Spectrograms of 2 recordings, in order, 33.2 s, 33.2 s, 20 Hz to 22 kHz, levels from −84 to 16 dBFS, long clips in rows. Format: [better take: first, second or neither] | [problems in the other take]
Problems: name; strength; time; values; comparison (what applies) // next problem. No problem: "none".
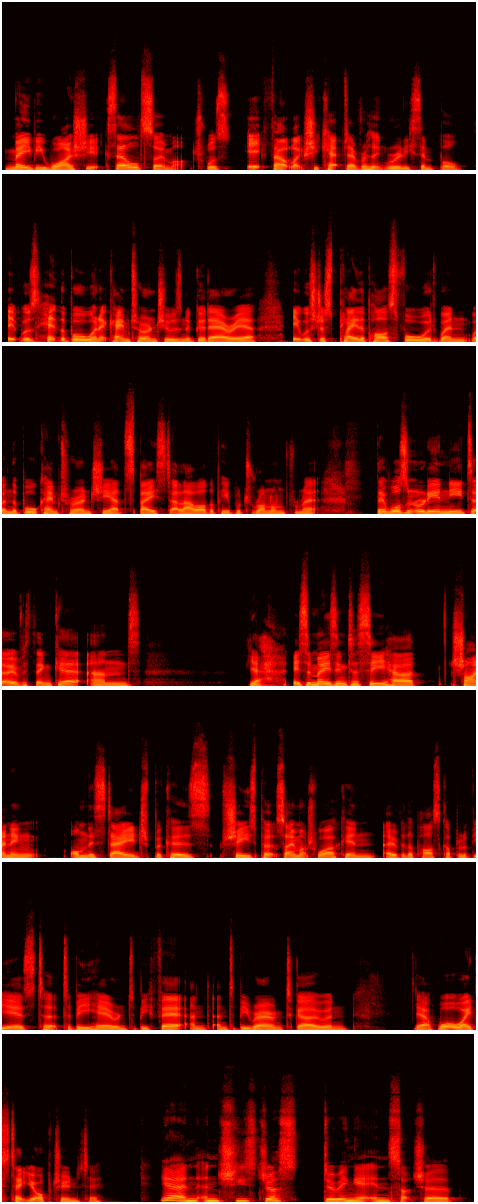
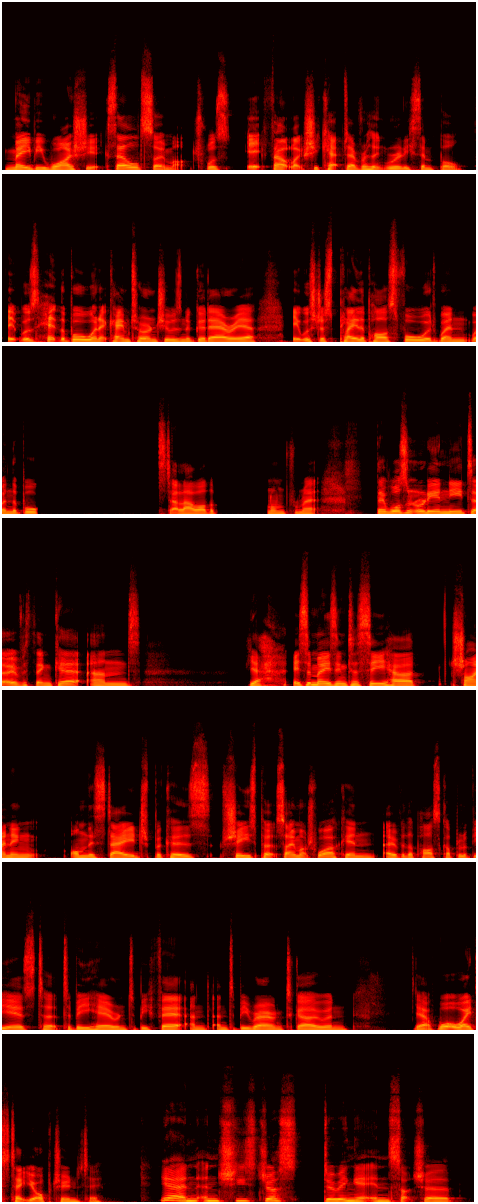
first | audio cutting out; at 10 s for 1 s and at 12 s for 0.5 s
